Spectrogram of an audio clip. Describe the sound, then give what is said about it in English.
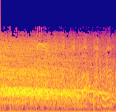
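A large audience of Army and Navy servicemen at a show shouts a long, loud, sustained "ho" in unison on request. The chorus holds steady and eases slightly toward the end. “Say, that's the Army and the Navy in the audience tonight. Nothing but, come on, boys, say ho.”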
